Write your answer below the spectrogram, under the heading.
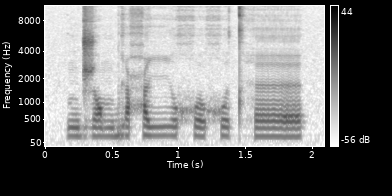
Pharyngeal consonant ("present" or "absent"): present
